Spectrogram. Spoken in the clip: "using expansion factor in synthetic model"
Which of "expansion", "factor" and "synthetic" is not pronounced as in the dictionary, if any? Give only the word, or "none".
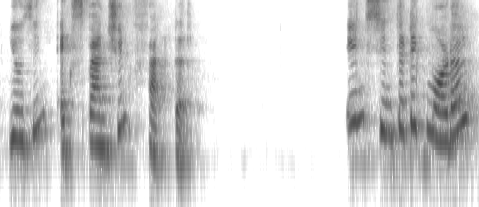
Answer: synthetic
